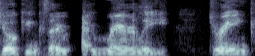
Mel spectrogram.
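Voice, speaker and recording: The voice has vocal fry, with a dry, close sound and no echo. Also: man. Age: 50s. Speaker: podcast co-host. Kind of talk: casual chat.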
